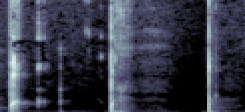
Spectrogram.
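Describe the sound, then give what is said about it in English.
A voice mimics a tennis ball being struck in a televised tennis match, with three sharp popping sounds spaced about a second apart, a faint low hum underneath and no other talk. “But like with tennis, it's just like it's really quiet. You hear.”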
